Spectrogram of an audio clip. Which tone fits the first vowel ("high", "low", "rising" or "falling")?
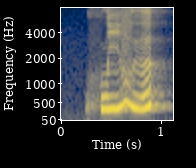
rising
